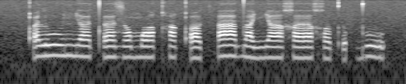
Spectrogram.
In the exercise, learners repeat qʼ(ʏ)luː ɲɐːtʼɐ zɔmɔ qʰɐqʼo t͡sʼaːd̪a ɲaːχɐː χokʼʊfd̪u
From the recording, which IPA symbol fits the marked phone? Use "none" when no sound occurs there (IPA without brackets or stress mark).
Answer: ʏ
